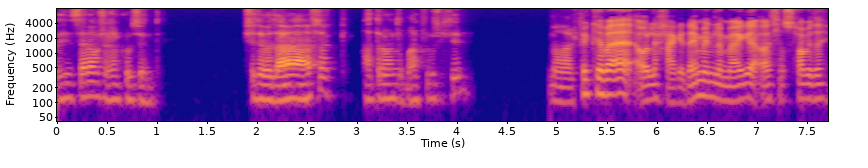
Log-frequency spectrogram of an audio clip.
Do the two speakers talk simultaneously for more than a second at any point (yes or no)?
no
